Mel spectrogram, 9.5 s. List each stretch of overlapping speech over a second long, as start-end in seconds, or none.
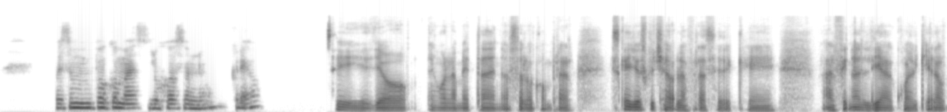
none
